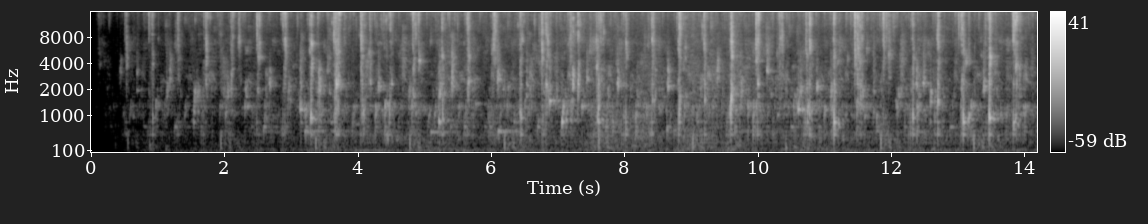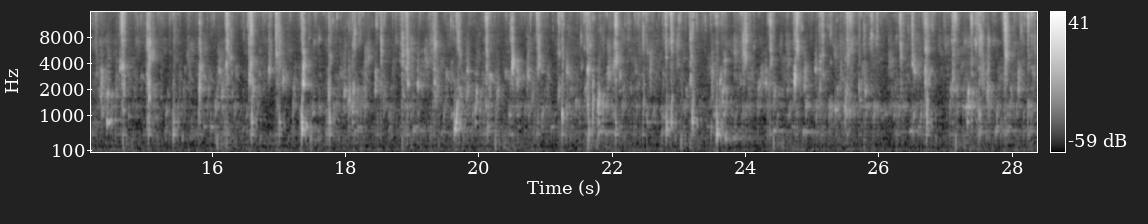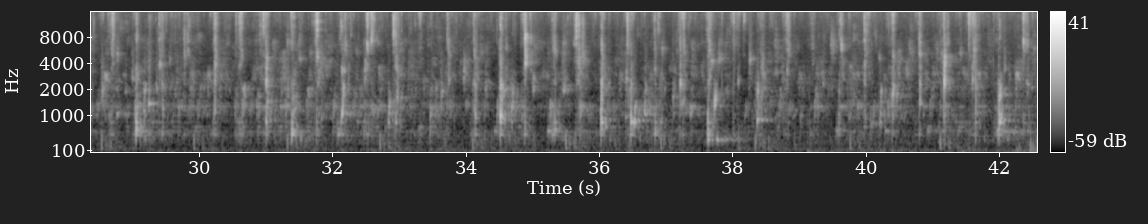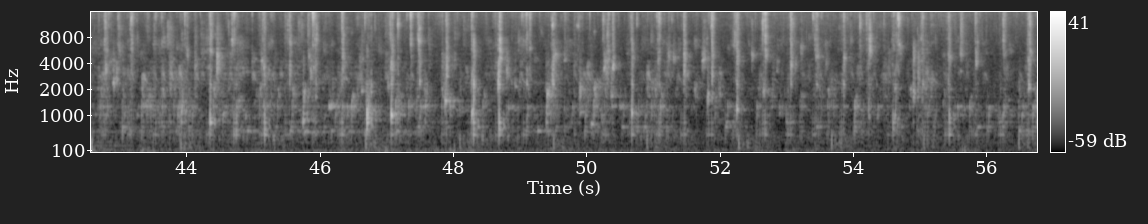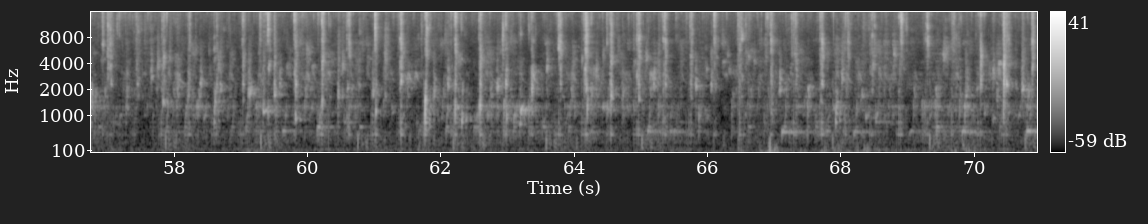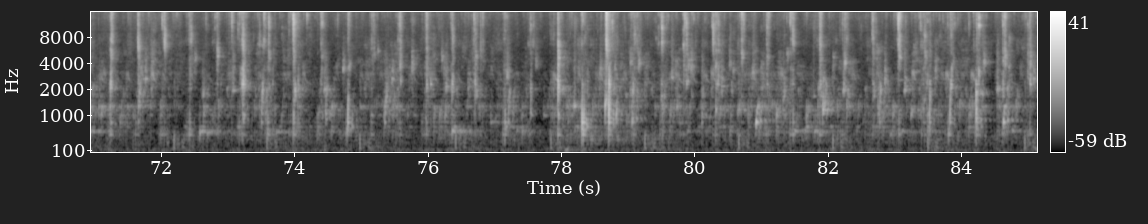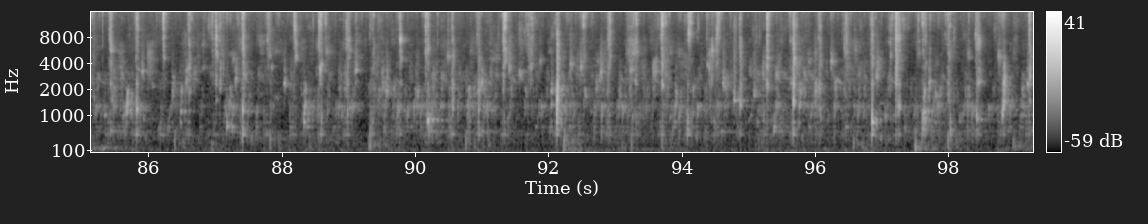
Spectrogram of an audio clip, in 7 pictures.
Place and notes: Utena, Lithuania, rain sewer well
rhytmic water dripping in rain drenage well. recorded with Instamic microphone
